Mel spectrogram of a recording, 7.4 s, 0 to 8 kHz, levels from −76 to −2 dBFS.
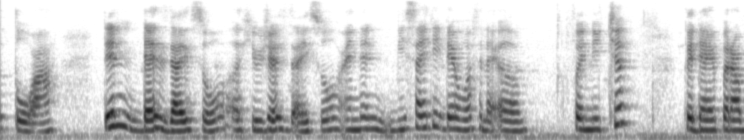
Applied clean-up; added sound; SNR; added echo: none; none; none; none.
